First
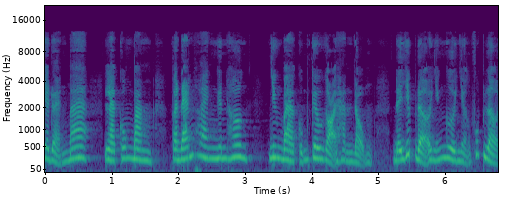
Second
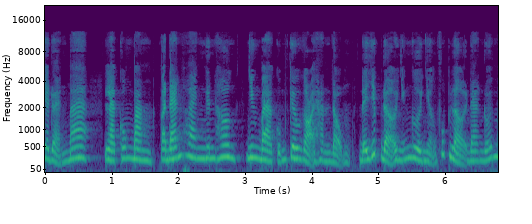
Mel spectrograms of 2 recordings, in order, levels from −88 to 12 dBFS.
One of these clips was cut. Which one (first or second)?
second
